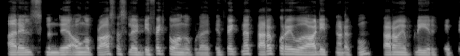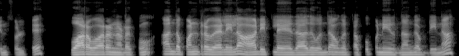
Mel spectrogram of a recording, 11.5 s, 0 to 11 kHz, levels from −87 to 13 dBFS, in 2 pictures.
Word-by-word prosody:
Or 125 - +5
else 125 0 -3
வந்து 115 +1 0
அவங்க 125 0 +2
ப்ராசஸ்ல 135 -1 -1 0.2
டிஃபெக்ட் 155 +2 -2
வாங்கக்கூடாது. 105 -2 -3
டிஃபெக்ட்னா, 150 +6 -1
தரக்குறைவு 145 -1 +2 0.2
ஆடிட் 130 0 +2
நடக்கும். 110 +7 -4 0.2
தரம் 125 0 +3
எப்படி 120 +1 -4
இருக்கு 105 0 -11
அப்டீன்னு 110 +3 -10
சொல்ட்டு, 105 -2 -5 0.5
வாராவாரம் 130 -1 +5
நடக்கும். 115 +3 -3 0.2
அந்த 145 -1 0
பண்ற 140 +1 +1 0.2
வேலயில 130 +3 +3 0.2
ஆடிட்ல 130 -1 +1 0.2
ஏதாவது 120 +2 +2
வந்து 115 +3 -3
அவுங்க 120 -2 -3
தப்பு 110 +5 -8
பண்ணிருந்தாங்க 115 -1 -2
அப்டீன்னா, 105 - -2
125 Hz, 145 wpm, -22 LUFS, 115-135 Hz, 0.5 s, Or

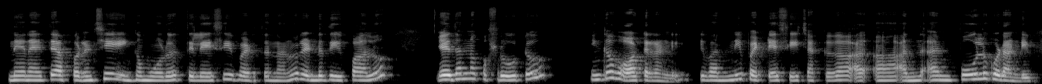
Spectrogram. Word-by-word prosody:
నేనైతే 195 0 +1
అప్పటినుంచి 195 +2 -1 0.2
ఇంకా 195 +1 -1
మూడొత్తిలేసి 185 +1 -1 0.2
పెడుతున్నాను. 180 +1 -3
2 200 0 +2
దీపాలు, 195 +3 0 0.7
ఏదన్నా 255 +4 +4
ఒక 230 -3 -8
ఫ్రూటు, 200 +4 +2 0.6
ఇంకా 275 +7 0
వాటర్ 185 0 +2
అండి. 150 +2 -8 0.3
ఇవన్నీ 195 +3 -1
పెట్టేసి 190 -3 0
చక్కగా 185 +2 -3
ఆహ్, 175 - -3
ఆహ్, 185 0 -1
అన్ 175 +1 0 0.2
అండ్, 200 -1 +1
పూలు 240 +3 +3
కూడా 205 -5 +5
అండి. 155 -1 -3
195 Hz, 130 wpm, -22 LUFS, 185-205 Hz, 0.7 s, కూడా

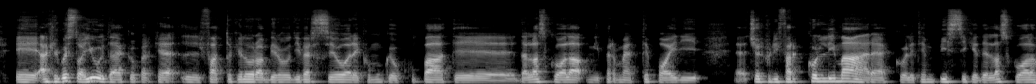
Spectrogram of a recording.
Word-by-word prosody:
e 115 -2 +1
anche 125 +4 +3
questo 150 -3 +4
aiuta, 130 -3 +5
ecco, 110 0 -4
perché 110 0 -3
il 110 -2 -5
fatto 110 +1 -3
che 115 - -2
loro 115 -1 +4
abbiano 110 0 -1
diverse 115 +1 -2
ore, 110 -2 +1
comunque, 105 0 -7
occupate 100 -5 -1
dalla 100 +6 +1
scuola 110 -3 +1
mi 105 -2 -11
permette 105 +1 -6
poi 105 -2 -1
di 100 -1 -5 0.3
uhm, - - -8
cerco 125 0 -1
di 120 - 0
far 120 0 -1
collimare, 135 -6 +4
ecco, 110 -1 -8
le 105 - -3
tempistiche 115 +1 -3
della 105 +3 -1
scuola 110 -3 -1
110 Hz, 180 wpm, -22 LUFS, 105-120 Hz, 0.3 s, aiuta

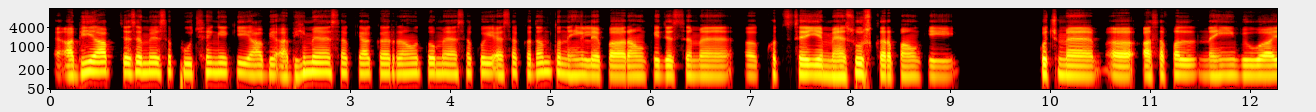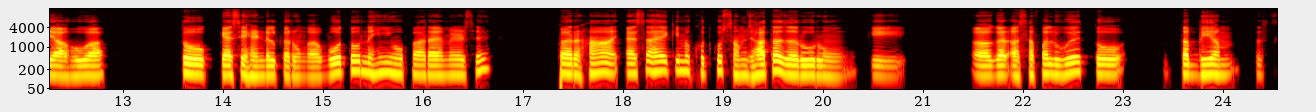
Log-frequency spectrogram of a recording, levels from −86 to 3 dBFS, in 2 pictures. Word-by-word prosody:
अभी 135 +6 +2
आप 170 0 +4
जैसे 160 +1 +2
मेरे 160 0 0
से 165 +2 -6
पूछेंगे 160 +1 -3
कि 160 -1 -3
आप 140 0 -2
अभी 130 -2 -4
मैं 165 0 +2
ऐसा 160 0 -4
क्या 155 0 -2
कर 150 0 -2
रहा 150 0 -1
हूँ 155 +1 -2
तो 155 - +2
मैं 150 -1 -2
ऐसा 145 +2 -6
कोई 155 +1 -2
ऐसा 140 +4 -4
कदम 160 +3 -1
तो 160 - +2
नहीं 140 -1 -2
ले 135 -1 +1
पा 130 0 +2
रहा 130 0 +1
हूँ 130 - -4
कि 135 - -1
जिससे 135 +1 -3
मैं 130 0 -2
अ, 135 -1 -2
खुद 145 - -4
से 145 - +2
ये 140 0 +5
महसूस 130 +4 +1
कर 135 -1 +4
पाऊँ 130 0 -1
कि 125 +2 -6 0.8
कुछ 145 0 +1
मैं 135 -2 +3
अ, 125 0 +1
असफ़ल 135 +2 0
नहीं 135 +1 -3
भी 135 - -5
हुआ 135 0 +2
या 135 0 +5
हुआ, 130 +1 +2 0.8
तो 145 -3 +6 0.2
कैसे 135 +1 +4
हैंडल 130 0 0
करूँगा 125 -1 -3
वो 150 +3 +5
तो 180 +3 +1
नहीं 165 0 -2
हो 150 -2 -1
पा 140 -1 +1
रहा 135 0 +2
है 135 - 0
मेरे 135 0 -3
से, 175 +9 -5 0.7
पर 150 -1 +5
हाँ, 155 0 +3
ऐसा 155 +4 +1
है 180 +1 +4
कि 180 +1 -5
मैं 180 -1 -2
खुद 155 -2 -7
को 180 - -2
समझाता 145 +2 +3
ज़रूर 135 -2 +3
हूँ 125 +3 -6
कि 125 -7 -9 0.7
अगर 135 0 +3
असफ़ल 140 +3 0
हुए 150 +4 +2 0.2
तो 145 -1 +3 0.8
तब 140 -2 +3
भी 140 +1 +2
हम 140 +4 -1 0.2
स - - -14
140 Hz, 195 wpm, -22 LUFS, 130-155 Hz, 0.8 s, तो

